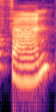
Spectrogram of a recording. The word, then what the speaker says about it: Feng: Joining me today is Rachel Feng.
